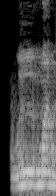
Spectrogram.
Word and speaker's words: Ullmann: Next, last one is I think that one is you have to spell that ULLMANN reaction. So how to pronounce what is that? Is that Ullmann reaction? Ullmann reaction actually it is.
